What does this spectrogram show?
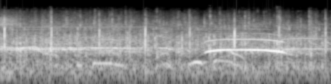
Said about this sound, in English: And the crowd went wild.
